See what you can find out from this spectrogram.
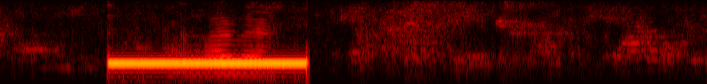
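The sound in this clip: A single steady ringback tone from an unanswered telephone call lasts about a second, with faint voices murmuring before and after it.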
